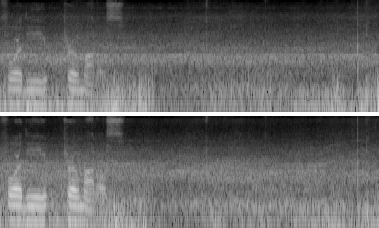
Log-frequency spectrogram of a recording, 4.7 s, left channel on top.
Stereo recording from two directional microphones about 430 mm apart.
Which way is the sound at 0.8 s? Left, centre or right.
Right.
